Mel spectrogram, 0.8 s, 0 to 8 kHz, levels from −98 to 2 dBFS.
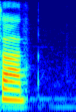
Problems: echo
